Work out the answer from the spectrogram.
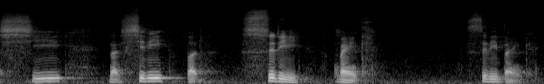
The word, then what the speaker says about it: Citibank: you a city not see that city but City Bank City Bank it's really important and 14 I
